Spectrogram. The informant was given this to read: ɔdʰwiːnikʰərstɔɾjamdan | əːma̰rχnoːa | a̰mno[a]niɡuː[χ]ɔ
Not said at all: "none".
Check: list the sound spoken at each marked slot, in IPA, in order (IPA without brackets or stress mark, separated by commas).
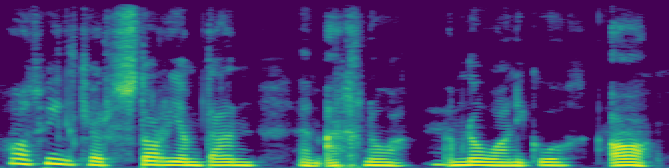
a, χ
